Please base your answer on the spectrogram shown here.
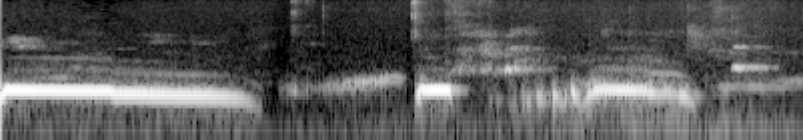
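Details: Puter pelung dove, a lure bird meant to prompt other doves to answer, gives a long low drawn-out coo that slowly falls, then a short clipped note and a rolling, burbling phrase ending in another sustained coo.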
